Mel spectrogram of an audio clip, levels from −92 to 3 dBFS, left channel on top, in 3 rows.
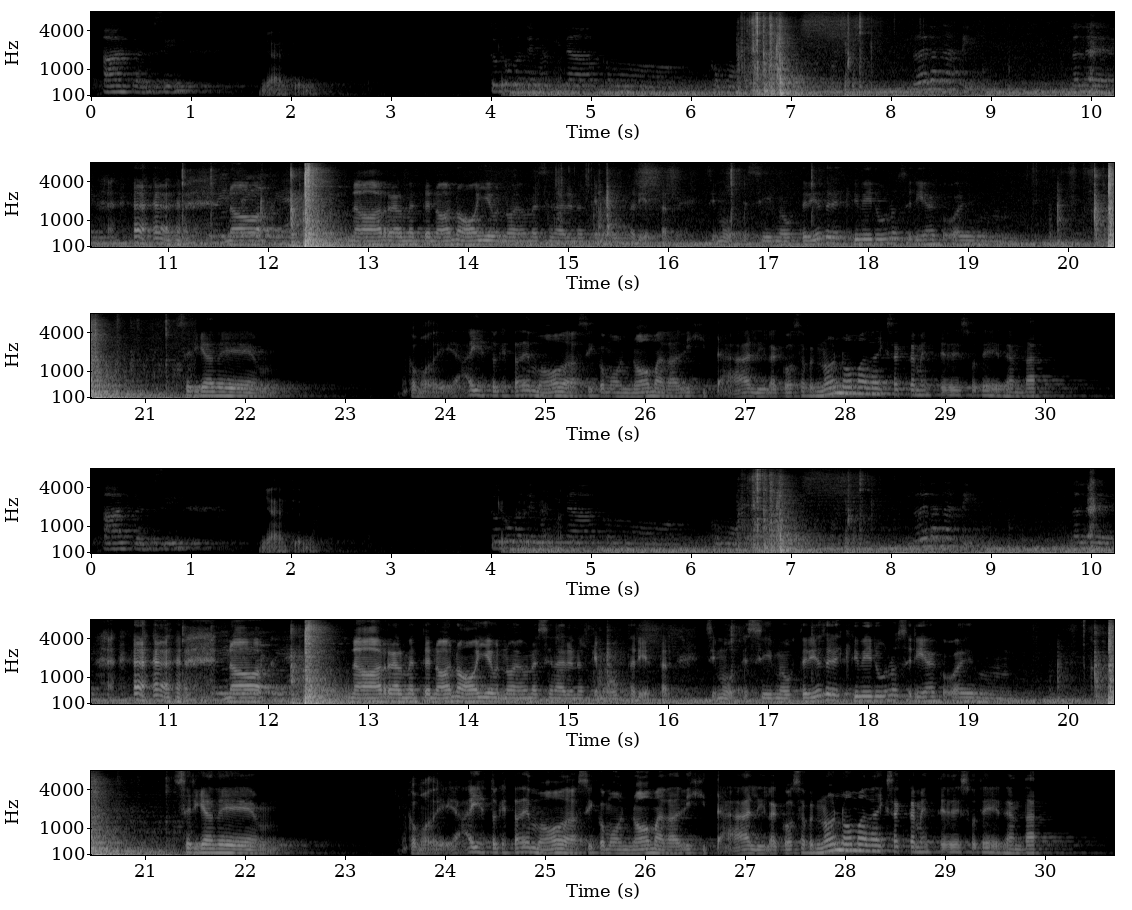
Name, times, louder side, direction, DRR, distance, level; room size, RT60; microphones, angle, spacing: voice 1, 0.1-1.0 4.0-7.5 8.1-8.9 9.7-10.3 11.4-12.4, equal, 70° left, -1 dB, 2.3 m, -60 dB
voice 2, 1.7-2.2 10.0-12.0 12.8-19.5 20.4-20.9 21.3-22.4 23.5-29.9, right 4 dB, 35° right, 12 dB, 0.3 m, -49 dB
sound 1, 4.2-21.2, right 1 dB, 10° left, 0.8 m, -52 dB
Slam, 6.5-21.5, left 2 dB, 35° left, 0.4 m, -43 dB
13.0 x 4.5 x 4.4 m, 1.2 s
head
